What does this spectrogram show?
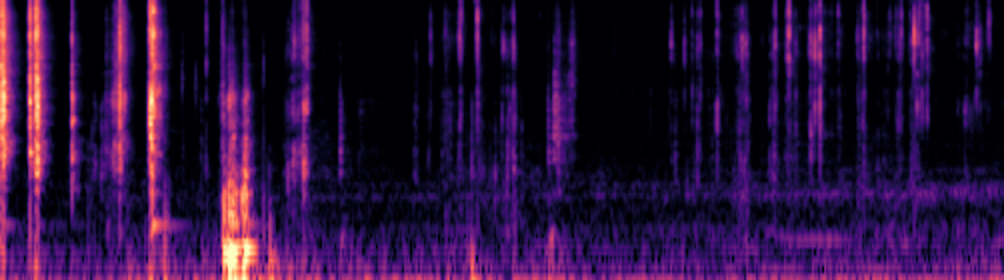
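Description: Adhesive tape being pulled off and torn, then crinkling as it is pressed down to hold a screw onto a small plastic laptop hard-drive cover. A few sharp clicks and taps come in the first three seconds.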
